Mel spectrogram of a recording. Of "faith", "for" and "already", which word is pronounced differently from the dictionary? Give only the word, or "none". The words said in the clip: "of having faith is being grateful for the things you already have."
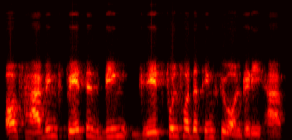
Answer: faith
